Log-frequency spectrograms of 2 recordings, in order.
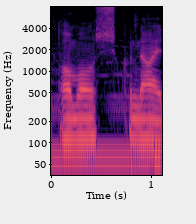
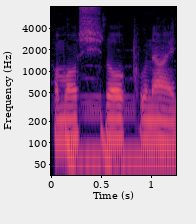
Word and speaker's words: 面白くない: I thought it was omoshikunai desu, but it's omoshirokunai desu.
